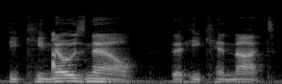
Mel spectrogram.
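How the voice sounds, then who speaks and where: A man's voice: mid-range voice, steady tone, slow pace, bright, forceful tone, a little hiss or hum. A man co-hosting a livestreamed TV review, joking around and swearing freely. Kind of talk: casual chat.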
